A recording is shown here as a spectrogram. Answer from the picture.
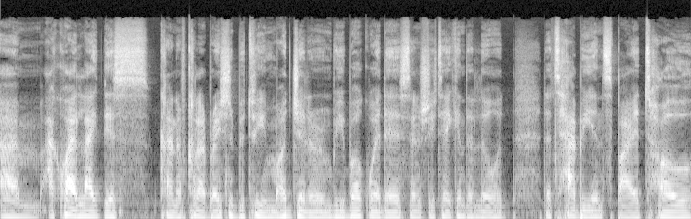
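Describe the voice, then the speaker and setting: Fairly low-pitched and somewhat breathy, a man talks at a fairly quick pace in a monotone, flat intonation, with a dry sound and no echo. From London, England. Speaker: podcast host and DJ; podcast host, DJ. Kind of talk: solo casual monologue. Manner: rambling, conversational. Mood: relaxed, wry. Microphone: studio mic.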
